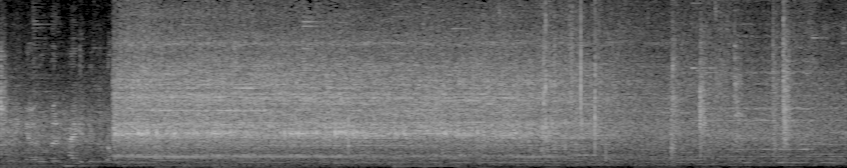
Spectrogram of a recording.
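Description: A steady hiss with a faint high whine starts suddenly about a second in and fades out after about six seconds, over background music.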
